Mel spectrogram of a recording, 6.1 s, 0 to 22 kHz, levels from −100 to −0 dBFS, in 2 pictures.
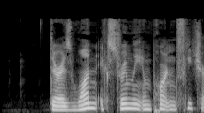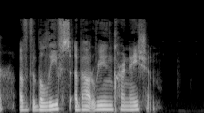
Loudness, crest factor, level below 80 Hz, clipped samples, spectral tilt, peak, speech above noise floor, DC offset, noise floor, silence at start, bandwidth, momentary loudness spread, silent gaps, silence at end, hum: -25 LUFS; 20 dB; -56 dBFS; under 0.1%; -6 dB/octave; -4 dBFS; 59 dB; under 0.1%; -83 dBFS; 0.75 s; 11.5 kHz; 12 LU; none; 0.85 s; none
